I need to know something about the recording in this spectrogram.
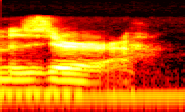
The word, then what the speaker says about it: Missouri: Edge rusher out of Missour h that's how you have to say Missouri in the United States you have to say Missour it's almost like one word there's no syllables in Missour Missour you didn't have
